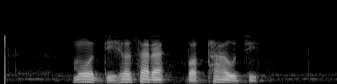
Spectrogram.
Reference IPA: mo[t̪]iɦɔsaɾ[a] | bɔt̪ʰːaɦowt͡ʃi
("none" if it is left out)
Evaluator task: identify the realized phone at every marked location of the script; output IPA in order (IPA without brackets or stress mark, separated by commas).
d̪, a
